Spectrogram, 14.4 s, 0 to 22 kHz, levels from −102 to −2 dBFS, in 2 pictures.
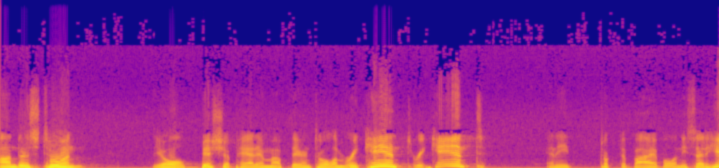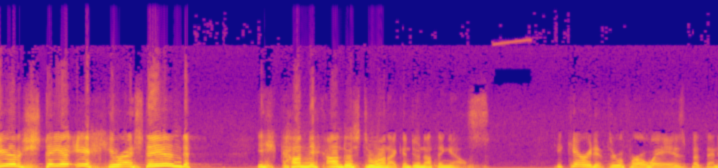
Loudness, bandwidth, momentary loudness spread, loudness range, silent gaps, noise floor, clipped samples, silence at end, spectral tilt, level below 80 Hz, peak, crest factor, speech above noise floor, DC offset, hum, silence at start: -10 LUFS; 17.5 kHz; 15 LU; 6 LU; none; -38 dBFS; 0.8%; 0 s; -6.5 dB/octave; -38 dBFS; 0 dBFS; 10 dB; 29 dB; under 0.1%; none; 0 s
